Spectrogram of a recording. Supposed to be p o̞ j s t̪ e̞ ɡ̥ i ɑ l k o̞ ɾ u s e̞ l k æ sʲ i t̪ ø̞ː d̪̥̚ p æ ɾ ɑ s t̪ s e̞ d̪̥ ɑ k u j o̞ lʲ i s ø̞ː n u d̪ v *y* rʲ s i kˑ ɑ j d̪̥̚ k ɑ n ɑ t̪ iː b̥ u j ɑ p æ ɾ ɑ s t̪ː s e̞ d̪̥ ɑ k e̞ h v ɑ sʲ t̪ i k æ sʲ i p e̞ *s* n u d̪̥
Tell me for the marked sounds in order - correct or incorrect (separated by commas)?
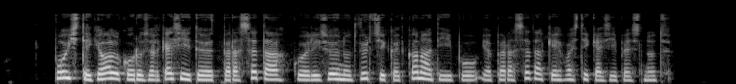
correct, correct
